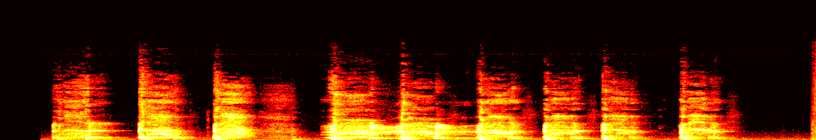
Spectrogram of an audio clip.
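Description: A person coughing repeatedly, about eight hard coughs in quick succession, each roughly half a second apart, stopping shortly before the end.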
